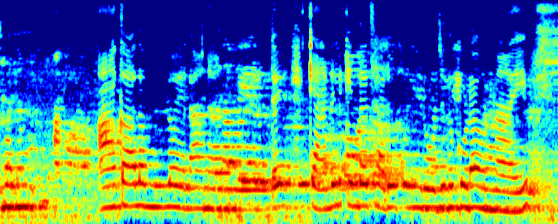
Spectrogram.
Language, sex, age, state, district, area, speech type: Telugu, female, 18-30, Telangana, Jayashankar, rural, spontaneous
